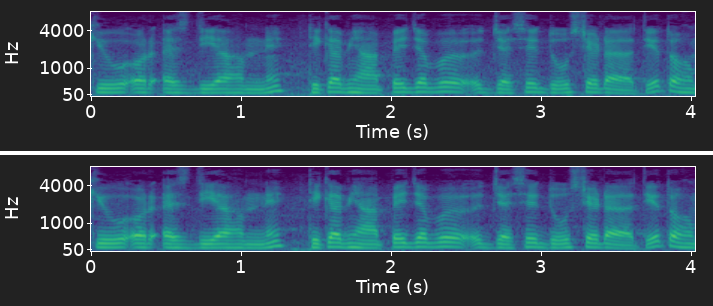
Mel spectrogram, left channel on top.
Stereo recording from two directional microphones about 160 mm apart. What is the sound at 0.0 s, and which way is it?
Speech, 20° right (ahead or behind).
